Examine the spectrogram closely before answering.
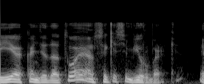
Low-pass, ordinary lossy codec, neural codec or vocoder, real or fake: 7.2 kHz; MP3, 96 kbps; none; real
